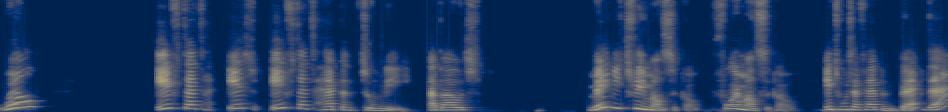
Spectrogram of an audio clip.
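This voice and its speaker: A woman with a Dutch accent speaks in a raised, projected voice, high in pitch with very wide pitch swings and a bright, sharp tone. Her pace is fairly slow, with long, frequent pauses. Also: big swings in loudness. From Netherlands. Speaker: online business coach. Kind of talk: live stream talk. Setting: livestream. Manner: halting, many fillers.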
